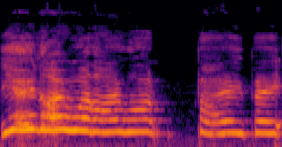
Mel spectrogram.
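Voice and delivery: very high-pitched, very loud, drawn-out yell. Telling how you yelled back while dancing wildly among people, retelling your own yell. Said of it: "I yelled back".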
